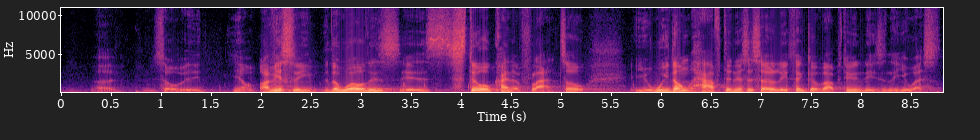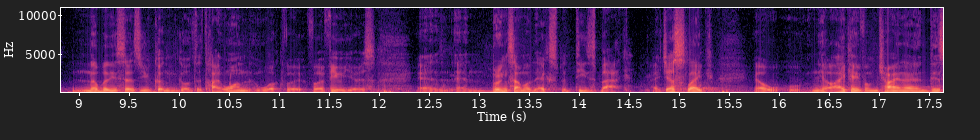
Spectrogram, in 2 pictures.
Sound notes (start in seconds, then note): none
